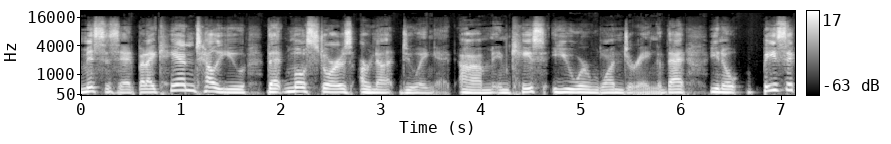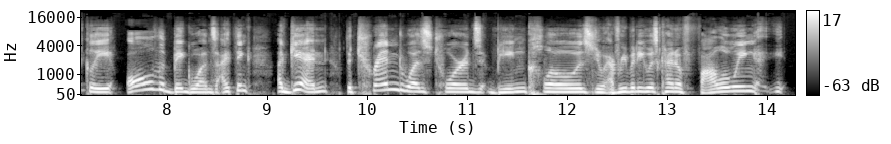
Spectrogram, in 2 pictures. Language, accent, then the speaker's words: English; Minnesota, United States; I guess I'm a Minnesotan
